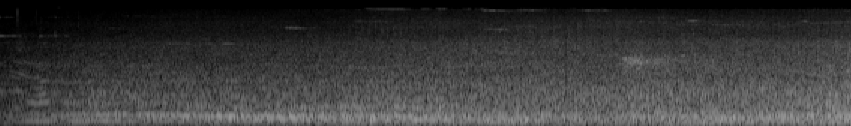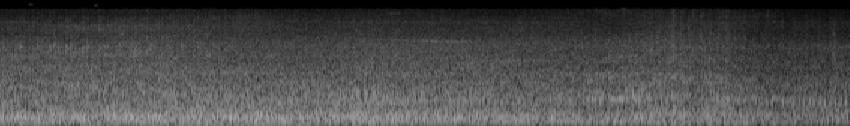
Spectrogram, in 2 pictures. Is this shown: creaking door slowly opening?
no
